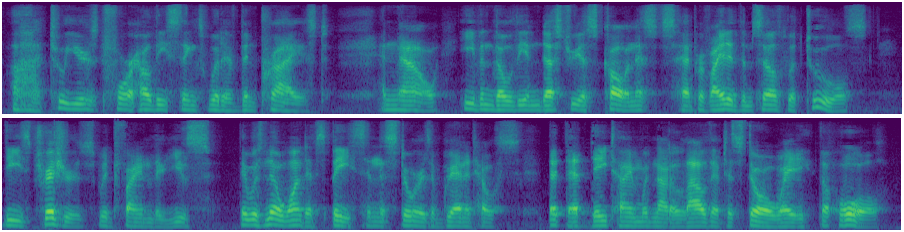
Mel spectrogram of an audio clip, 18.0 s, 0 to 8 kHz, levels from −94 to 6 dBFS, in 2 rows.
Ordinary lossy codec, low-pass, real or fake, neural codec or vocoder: AAC, 32 kbps; 7.2 kHz; fake; codec, 16 kHz, 0.8 kbps, ZipCodec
